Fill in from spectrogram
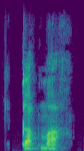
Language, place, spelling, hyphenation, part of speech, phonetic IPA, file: Azerbaijani, Baku, qapmaq, qap‧maq, verb, [ɡɑpˈmɑχ], LL-Q9292 (aze)-qapmaq.wav
- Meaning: 1. to grab, to snap 2. to snatch, steal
